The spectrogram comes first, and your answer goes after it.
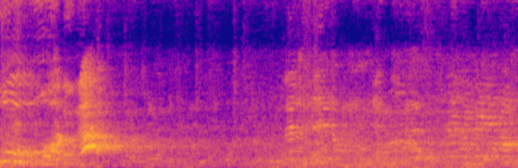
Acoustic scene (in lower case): crowded indoor space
